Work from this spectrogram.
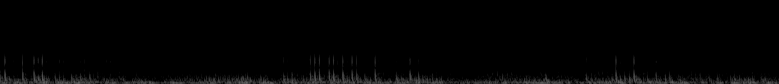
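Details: Claire, an American Shorthair cat, purring while fast asleep indoors, her belly rising and falling; soft, low, steady rumbling pulses with brief stronger bursts near the start, middle and end, otherwise quiet.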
